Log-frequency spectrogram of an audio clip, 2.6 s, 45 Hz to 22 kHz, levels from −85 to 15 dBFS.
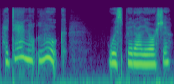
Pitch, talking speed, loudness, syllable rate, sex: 245 Hz, 135 wpm, -15 LUFS, 5.4 syllables/s, female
